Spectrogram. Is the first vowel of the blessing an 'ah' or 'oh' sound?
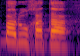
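ah. The vowels are 'ah', as in modern Hebrew. "porque é muito parecido com o hebraico"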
